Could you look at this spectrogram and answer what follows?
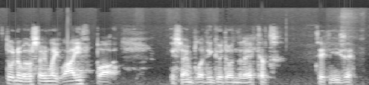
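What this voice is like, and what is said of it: Accent like Sick Boy from Trainspotting. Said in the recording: “What an amazing accent. I thought I was listening to Sick Boy from Trainspotting there.”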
